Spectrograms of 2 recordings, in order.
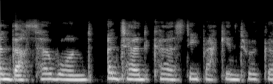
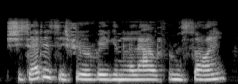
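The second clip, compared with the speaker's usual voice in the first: plain reading voice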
